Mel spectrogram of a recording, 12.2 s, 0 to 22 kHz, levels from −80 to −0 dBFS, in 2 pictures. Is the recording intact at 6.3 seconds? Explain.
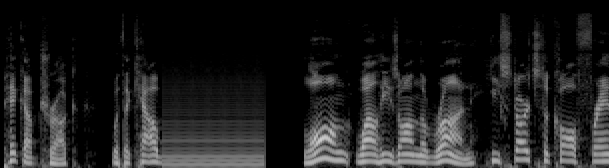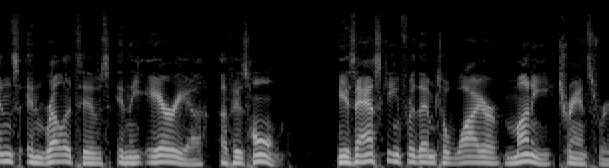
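Yes, at 6.3 seconds the speech is intact, with no audible fault at that moment.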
